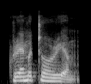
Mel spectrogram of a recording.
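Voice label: "crematorium", Indian English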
